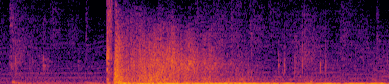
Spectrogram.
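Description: Fireball explosion in Minecraft Bedwars, a single loud close boom after a brief quiet start, trailing into a sustained low rumble.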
